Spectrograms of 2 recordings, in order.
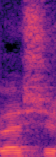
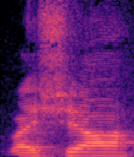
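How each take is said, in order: First: The word ends without a final vowel. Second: The word ends with an added final 'a' vowel. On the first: The speaker calls it right. "जैसे बोलते हैं ना" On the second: The speaker calls it wrong. "वो English में बोलते हैं"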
